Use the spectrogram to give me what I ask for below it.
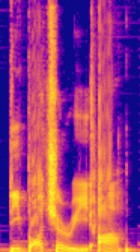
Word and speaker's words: debauchery: How do you say this? Debauchery. Debauchery. Alright, see? There. I was close.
